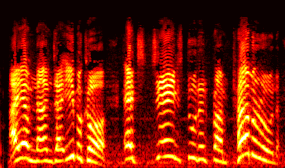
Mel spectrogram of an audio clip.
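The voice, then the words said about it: Funny put-on accent. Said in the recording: “a funny accent”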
